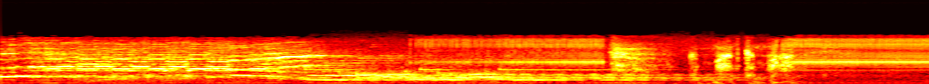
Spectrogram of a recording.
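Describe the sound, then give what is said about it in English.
A telephone rings with a steady, insistent electronic trill over a dense, murky background, fairly loud, with a few abrupt breaks near the end. “Answer the phone.”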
